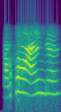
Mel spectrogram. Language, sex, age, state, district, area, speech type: Hindi, female, 45-60, Uttar Pradesh, Ayodhya, rural, conversation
